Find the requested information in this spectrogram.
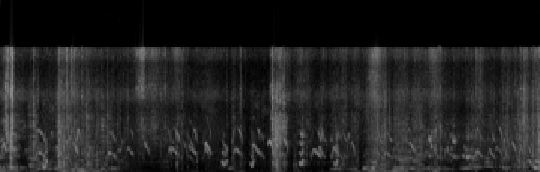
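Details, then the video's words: Grey francolin chicks, locally called dakhni teetar, calling while feeding: many short high peeping chirps scattered throughout, over a busy background of low clucking, rustling and broadband scraping noises. "grey francolin cute baby talk,dakhni teetar checks voice"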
